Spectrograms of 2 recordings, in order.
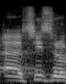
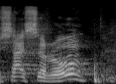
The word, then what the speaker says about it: Cicero: Correctly pronounced Cicero, we don't say Cicero.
